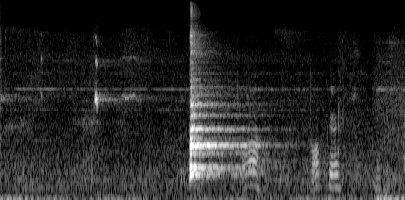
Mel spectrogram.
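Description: A single short horn toot about two seconds in: a sharp start, then a pitched tone with several overtones that fades out within about a second, with faint voices in the background.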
